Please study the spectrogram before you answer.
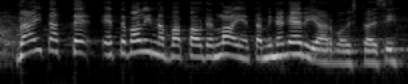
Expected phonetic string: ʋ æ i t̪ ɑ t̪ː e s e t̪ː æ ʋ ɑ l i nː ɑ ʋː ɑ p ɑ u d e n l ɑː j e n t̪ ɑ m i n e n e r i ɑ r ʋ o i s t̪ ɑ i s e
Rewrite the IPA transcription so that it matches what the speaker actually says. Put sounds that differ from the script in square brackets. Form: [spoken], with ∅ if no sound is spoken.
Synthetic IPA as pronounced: ʋ æ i t̪ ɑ t̪ː e [∅] e t̪ː æ ʋ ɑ l i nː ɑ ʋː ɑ p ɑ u d e n l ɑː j e n t̪ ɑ m i n e n e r i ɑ r ʋ o i s t̪ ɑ i s [i]

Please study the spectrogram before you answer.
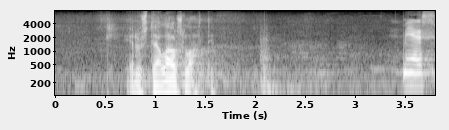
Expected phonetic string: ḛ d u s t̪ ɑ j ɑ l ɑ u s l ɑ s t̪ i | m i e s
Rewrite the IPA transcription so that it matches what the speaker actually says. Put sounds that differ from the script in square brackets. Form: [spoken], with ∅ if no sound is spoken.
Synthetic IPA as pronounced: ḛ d u s t̪ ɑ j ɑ l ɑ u s l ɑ [h] t̪ i | m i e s

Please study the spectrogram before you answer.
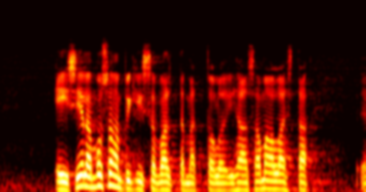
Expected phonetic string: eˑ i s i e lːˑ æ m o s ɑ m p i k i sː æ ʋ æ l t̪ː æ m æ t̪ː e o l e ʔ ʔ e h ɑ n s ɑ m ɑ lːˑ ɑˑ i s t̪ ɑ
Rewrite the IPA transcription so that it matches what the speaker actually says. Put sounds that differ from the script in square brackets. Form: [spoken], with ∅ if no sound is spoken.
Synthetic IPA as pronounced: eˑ i s i e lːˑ æ m o s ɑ m p i k i sː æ ʋ æ l t̪ː æ m æ t̪ː [æ] o l e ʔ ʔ [i] h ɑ n s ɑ m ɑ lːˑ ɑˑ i s t̪ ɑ

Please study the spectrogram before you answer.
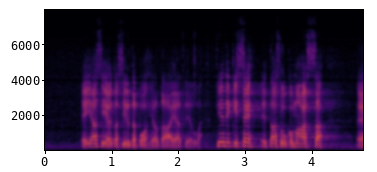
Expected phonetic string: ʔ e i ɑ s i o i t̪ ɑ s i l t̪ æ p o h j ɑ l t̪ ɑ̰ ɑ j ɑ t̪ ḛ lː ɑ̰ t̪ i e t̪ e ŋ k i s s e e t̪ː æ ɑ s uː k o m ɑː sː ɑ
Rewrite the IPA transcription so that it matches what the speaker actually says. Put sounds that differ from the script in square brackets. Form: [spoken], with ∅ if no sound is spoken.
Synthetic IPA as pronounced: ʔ e i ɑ s i o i t̪ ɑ s i l t̪ æ p o h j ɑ l t̪ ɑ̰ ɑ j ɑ t̪ ḛ lː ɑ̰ t̪ i e t̪ e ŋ k i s s e e t̪ː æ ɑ s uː k o m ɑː sː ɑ

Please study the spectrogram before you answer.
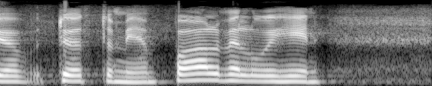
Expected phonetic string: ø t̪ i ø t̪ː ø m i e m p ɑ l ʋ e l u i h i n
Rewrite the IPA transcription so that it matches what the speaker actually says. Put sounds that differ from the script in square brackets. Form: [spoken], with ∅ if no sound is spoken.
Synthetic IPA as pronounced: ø t̪ [y] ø t̪ː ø m i e m p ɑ l ʋ e l u i h i n

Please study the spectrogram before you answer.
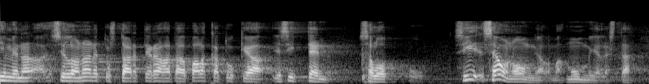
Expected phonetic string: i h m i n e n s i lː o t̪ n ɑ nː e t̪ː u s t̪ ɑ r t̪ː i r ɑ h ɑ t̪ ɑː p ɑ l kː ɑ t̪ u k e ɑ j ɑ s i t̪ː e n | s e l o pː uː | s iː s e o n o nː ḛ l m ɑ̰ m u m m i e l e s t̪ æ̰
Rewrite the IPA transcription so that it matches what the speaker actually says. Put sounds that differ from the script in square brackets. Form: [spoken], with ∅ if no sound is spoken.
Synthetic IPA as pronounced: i h m i n e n s i lː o [∅] n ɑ nː e t̪ː u s t̪ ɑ r t̪ː i r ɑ h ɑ t̪ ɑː p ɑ l kː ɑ t̪ u k e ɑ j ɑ s i t̪ː e n | s e l o pː uː | s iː s e o n o [ŋː] ḛ l m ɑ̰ m u m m i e l e s t̪ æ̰

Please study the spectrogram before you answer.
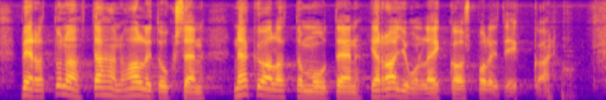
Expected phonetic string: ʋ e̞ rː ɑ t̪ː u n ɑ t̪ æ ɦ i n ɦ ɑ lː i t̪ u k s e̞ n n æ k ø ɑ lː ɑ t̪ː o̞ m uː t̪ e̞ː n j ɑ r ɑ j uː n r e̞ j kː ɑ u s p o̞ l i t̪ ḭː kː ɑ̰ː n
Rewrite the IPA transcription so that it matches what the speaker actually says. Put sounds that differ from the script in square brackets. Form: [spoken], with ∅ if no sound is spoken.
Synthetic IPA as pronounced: ʋ e̞ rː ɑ t̪ː u n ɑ t̪ æ ɦ [æ] n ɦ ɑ lː i t̪ u k s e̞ n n æ k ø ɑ [l] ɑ t̪ː o̞ m uː t̪ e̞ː n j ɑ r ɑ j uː n [l] e̞ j kː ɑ u s p o̞ l i t̪ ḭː kː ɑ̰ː n

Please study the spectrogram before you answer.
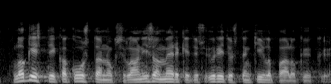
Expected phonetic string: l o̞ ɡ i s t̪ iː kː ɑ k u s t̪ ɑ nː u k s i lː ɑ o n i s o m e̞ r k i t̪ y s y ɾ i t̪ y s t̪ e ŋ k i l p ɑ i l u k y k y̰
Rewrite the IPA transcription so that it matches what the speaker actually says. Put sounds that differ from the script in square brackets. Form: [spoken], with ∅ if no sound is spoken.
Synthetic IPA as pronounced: l o̞ ɡ i s t̪ iː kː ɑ k u s t̪ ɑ nː u k s i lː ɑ o n i s o m e̞ r k i t̪ y s y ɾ i t̪ y s t̪ e ŋ k i l p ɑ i l u k y k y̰

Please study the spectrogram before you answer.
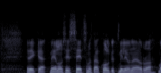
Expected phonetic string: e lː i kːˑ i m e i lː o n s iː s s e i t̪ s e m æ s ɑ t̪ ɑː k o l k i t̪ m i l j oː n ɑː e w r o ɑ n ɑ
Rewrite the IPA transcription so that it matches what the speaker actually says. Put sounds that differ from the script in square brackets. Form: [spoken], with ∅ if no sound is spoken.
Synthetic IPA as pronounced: e [l] i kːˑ [æ] m e i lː o n s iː s s e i t̪ s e m æ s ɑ t̪ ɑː k o l k [y] t̪ m i l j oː n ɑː e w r o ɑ [m] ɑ

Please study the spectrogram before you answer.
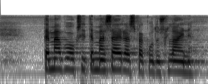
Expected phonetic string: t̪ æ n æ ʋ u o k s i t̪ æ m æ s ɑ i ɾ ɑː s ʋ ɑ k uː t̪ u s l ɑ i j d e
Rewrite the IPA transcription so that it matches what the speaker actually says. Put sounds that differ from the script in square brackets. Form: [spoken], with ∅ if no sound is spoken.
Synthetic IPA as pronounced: t̪ æ [m] æ ʋ u o k s i t̪ æ m æ s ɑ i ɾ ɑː s ʋ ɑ k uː t̪ u s l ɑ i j [n] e

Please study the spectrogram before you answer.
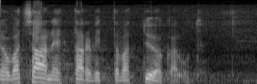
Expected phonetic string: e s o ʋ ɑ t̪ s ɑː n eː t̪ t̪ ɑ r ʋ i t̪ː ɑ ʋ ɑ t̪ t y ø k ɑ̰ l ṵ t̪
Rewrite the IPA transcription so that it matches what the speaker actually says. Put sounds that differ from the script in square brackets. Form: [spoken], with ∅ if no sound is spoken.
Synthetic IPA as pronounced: e [∅] o ʋ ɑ t̪ s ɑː n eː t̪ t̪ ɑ r ʋ i t̪ː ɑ ʋ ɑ t̪ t y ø k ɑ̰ l ṵ t̪

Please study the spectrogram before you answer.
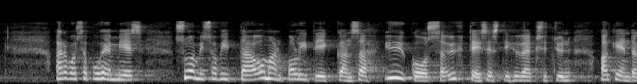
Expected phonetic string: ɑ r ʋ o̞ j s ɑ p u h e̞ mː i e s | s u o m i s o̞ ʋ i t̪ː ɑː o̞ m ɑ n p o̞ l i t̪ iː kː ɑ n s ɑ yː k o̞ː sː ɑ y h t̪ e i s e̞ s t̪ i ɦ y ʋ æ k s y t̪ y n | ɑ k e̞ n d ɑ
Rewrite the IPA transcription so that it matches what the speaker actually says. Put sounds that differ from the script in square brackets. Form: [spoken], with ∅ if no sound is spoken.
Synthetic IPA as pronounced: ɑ r ʋ o̞ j s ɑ p u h e̞ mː i e s | s u o m i s o̞ ʋ i t̪ː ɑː o̞ m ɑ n p o̞ l i t̪ iː kː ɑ n s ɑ yː k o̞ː sː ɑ y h t̪ e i s e̞ s t̪ i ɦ y ʋ æ k s y t̪ y n | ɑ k e̞ n d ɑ

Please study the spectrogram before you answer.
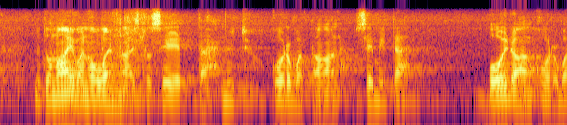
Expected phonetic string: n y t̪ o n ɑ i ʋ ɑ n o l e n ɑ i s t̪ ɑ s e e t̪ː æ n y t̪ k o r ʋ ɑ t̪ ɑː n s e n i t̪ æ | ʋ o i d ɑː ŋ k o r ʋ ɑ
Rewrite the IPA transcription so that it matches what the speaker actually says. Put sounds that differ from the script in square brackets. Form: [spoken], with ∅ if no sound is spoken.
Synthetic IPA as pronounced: n y t̪ o n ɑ i ʋ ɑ n o l e [nː] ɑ i s t̪ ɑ s e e t̪ː æ n y t̪ k o r ʋ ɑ t̪ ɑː n s e [m] i t̪ æ | ʋ o i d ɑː ŋ k o r ʋ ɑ

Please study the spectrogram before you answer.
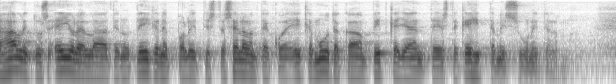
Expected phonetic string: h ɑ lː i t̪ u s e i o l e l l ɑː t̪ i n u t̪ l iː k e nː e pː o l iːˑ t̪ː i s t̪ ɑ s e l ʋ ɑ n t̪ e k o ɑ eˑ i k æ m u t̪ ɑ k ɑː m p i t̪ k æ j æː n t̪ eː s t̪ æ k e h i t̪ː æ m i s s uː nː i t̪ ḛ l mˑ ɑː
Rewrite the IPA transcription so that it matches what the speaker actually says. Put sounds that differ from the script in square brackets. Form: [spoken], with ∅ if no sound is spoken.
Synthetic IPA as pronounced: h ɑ lː i t̪ u s e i o l e l l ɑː t̪ i n u t̪ l iː k e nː e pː o l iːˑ t̪ː i s t̪ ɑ s e l ʋ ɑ n t̪ e k o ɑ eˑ i k æ m [uː] t̪ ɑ k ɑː m p i t̪ k æ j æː n t̪ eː s t̪ æ k e h i t̪ː æ m i s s uː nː i t̪ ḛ l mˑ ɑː

